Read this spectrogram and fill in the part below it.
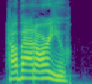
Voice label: revive friend, teengirl

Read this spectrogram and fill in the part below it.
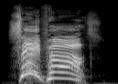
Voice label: safe spot ahead, voice, biker; Left 4 Dead 2; left4dead2 dlc3; survivor

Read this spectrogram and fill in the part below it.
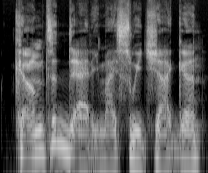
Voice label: take auto shotgun, voice, biker; Left 4 Dead 2; left4dead2 dlc3; survivor

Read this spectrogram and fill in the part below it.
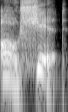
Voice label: reaction negative, survivor voice mechanic

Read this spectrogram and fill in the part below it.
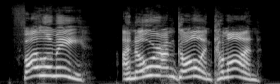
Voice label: follow me, teengirl, voice

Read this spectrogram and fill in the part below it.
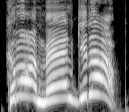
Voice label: revive friend loud, survivor voice; Left 4 Dead 2; left4dead2 dlc3

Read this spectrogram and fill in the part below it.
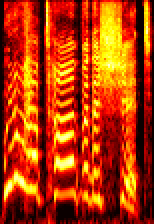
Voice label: reaction negative, survivor voice; producer

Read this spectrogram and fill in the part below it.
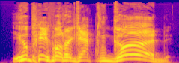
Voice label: hurrah, survivor voice; Left 4 Dead 2; left4dead2 dlc3

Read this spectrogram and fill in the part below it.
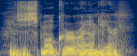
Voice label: heard smoker, survivor voice; gambler

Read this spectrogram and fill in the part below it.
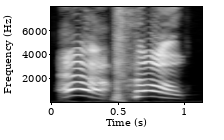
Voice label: boomer reaction, teengirl; player; survivor; voice

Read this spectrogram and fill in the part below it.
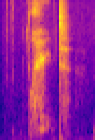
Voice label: reaction negative special, teen girl

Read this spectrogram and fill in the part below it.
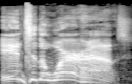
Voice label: directional, voice, biker; Left 4 Dead 2; left4dead2 dlc2; survivor

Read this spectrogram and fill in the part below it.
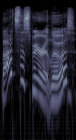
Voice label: second saferoom, teengirl, voice

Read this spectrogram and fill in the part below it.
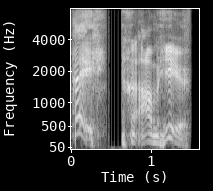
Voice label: scenario join, survivor voice; manager; Left 4 Dead 2; left4dead2 dlc2

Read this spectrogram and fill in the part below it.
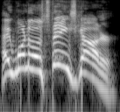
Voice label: hunter pounced, survivor voice; mechanic; producer

